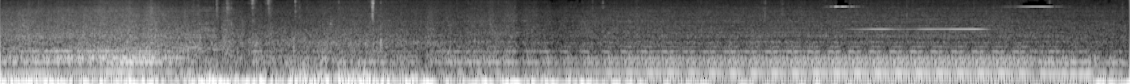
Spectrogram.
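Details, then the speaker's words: Pickup truck disc brakes giving short high-pitched squeals while slowing to a stop, heard from a window; quieter than usual at this moment, before treatment with disc brake quiet. "So yeah, it's louder though, man. It's right now, it's quiet for some reason, but it is louder than that."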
